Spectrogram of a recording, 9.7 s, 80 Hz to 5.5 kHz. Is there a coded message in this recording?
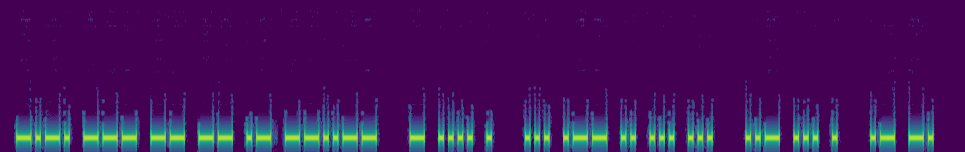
Yes: Morse code from 0.2 to 9.3 s, heard as a keyed tone, about 25 wpm, 600 Hz. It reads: COMMA, THE SWISS USE AN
